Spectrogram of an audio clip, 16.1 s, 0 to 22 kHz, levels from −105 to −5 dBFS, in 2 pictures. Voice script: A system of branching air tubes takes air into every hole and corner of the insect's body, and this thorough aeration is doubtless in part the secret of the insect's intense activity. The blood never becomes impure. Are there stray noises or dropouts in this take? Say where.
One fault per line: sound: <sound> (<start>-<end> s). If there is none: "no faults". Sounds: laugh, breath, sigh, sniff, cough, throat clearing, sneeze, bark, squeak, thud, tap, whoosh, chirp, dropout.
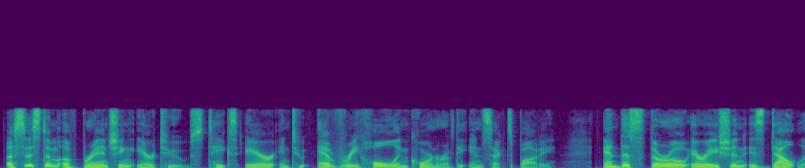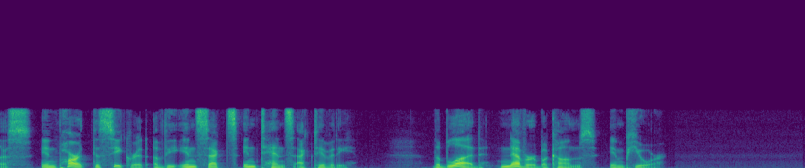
no faults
